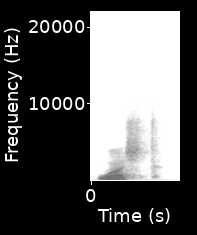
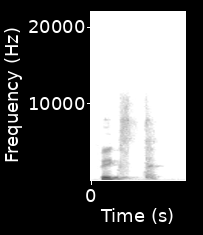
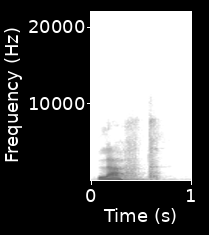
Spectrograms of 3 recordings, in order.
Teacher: Pero la otra manera es que usted se memorice que si el verbo en el presente termina con un sonido que no tiene vibración, por ejemplo, cuando usted dice wash, allí en ese último sonido, no al inicio, sino que en el último sonido, usted no tiene vibración. Entonces pronúncielo como una T,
